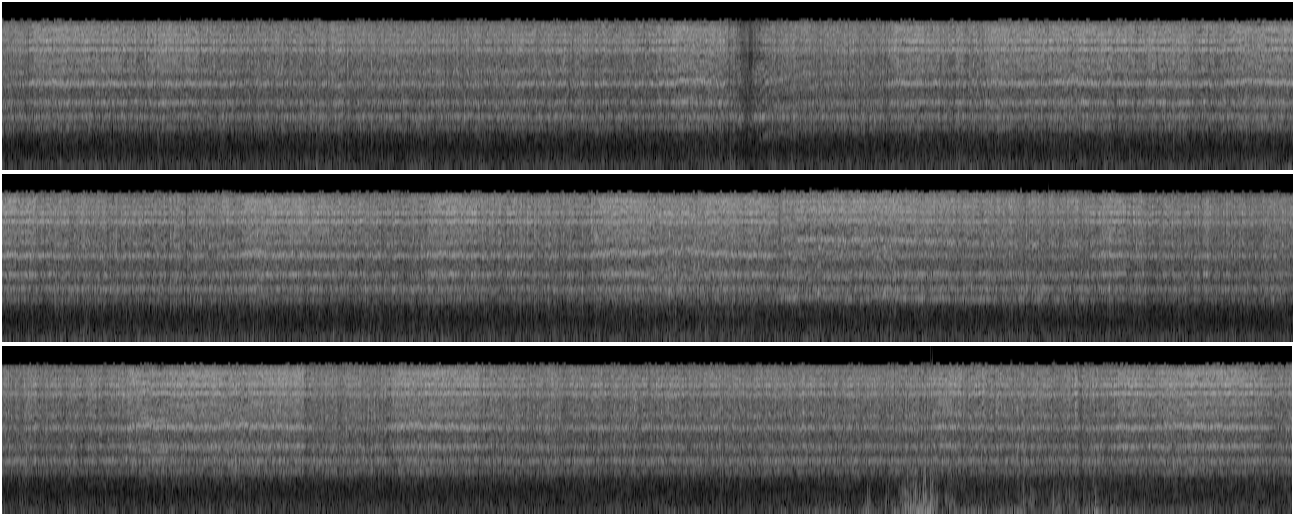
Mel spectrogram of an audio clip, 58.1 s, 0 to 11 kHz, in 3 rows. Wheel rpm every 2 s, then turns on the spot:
190, 200, 200, 200, 200, 160, 190, 200, 200, 200, 190, 200, 200, 200, 200, 200, 200, 200, 200, 200, 200, 200, 200, 200, 200, 200, 200, 200, 200.
none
